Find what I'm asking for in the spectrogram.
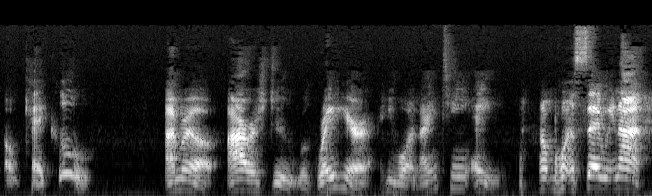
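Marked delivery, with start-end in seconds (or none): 0.0-1.0 imitating British approval. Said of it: "they say".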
